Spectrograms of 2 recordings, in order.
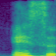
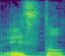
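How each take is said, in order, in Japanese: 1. この単語はsの音で終わります。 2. この単語はtの音で終わります。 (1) "S って言い直したら" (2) "堂々とエストって読んだら"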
